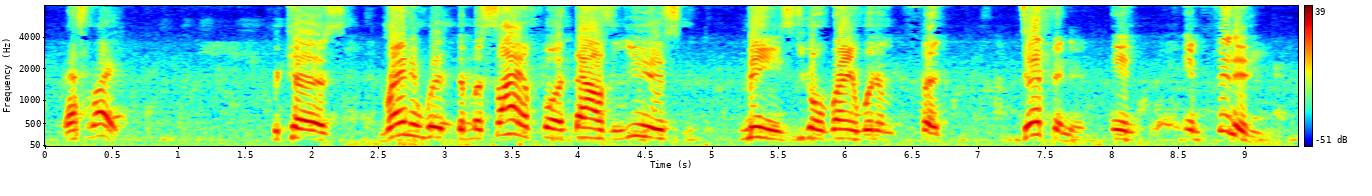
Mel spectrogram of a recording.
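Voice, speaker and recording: A man with a high pitch talks at a moderate pace in an animated tone, with ordinary pitch variation. He leaves long, frequent pauses over noticeable background noise. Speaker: religious teacher. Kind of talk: sermon. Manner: loud.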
